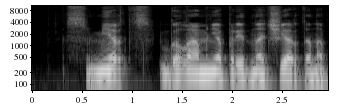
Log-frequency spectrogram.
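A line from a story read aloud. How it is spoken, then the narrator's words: Through gritted teeth. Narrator (Russian): процедил Слоуфи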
